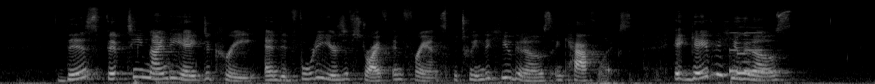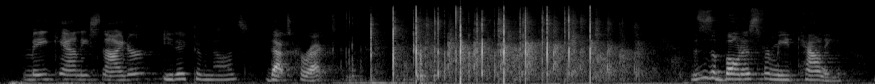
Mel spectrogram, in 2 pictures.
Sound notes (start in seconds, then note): 7.7 buzzer sounding; 12.4 audience applauding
